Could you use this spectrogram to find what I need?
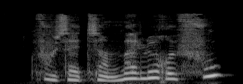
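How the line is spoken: Soft. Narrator (French): dit-elle doucement

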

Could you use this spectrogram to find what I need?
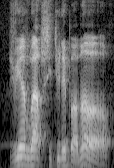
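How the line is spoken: Man sneering. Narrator (French): ricana l'homme noir

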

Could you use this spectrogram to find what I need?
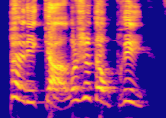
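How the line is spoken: Tearful cry. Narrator (French): s'écria Perrine éplorée

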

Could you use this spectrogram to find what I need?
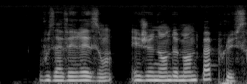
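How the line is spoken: Curt. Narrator (French): répondit sèchement Goodwood

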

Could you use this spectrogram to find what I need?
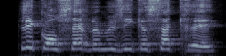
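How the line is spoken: Regretful exclamation. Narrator (French): s'écria-t-elle avec une expression de regret

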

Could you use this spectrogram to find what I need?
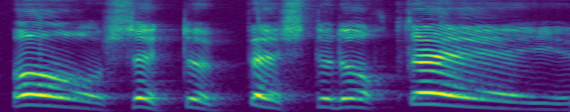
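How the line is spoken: Patient groaning. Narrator (French): gémit le patient

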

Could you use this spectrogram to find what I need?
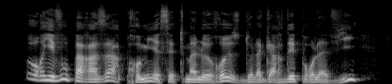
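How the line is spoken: Harsh question. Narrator (French): demanda Frau von Treumann d'un ton fort âpre

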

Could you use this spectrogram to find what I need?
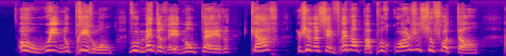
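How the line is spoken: Finishing with a slight sob. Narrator (French): acheva-t-elle dans un léger sanglot

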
